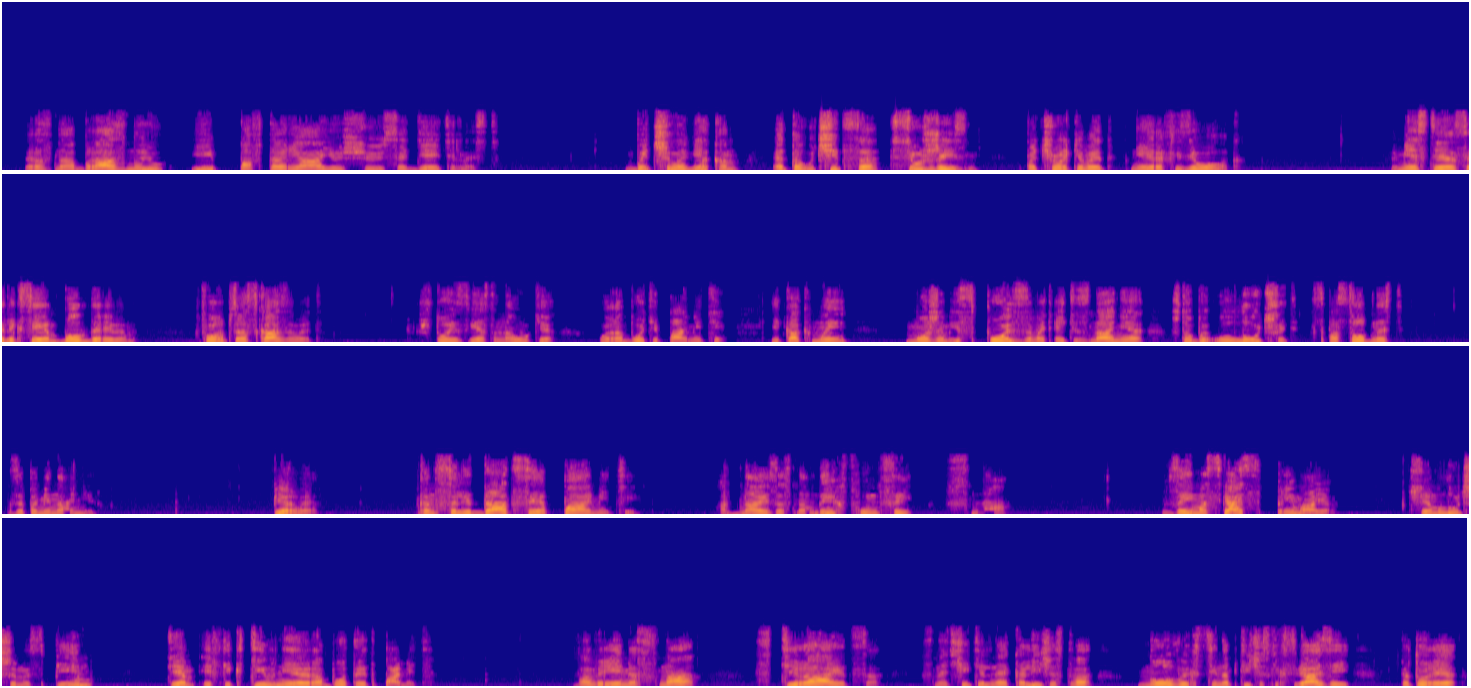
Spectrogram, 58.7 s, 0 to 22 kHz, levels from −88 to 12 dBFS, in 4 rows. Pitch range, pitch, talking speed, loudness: 130-165 Hz, 140 Hz, 65 wpm, -22 LUFS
